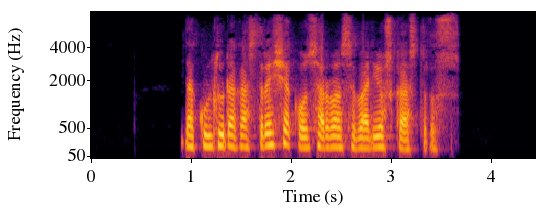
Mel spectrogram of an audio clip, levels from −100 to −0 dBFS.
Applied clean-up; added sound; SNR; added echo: none; none; none; none.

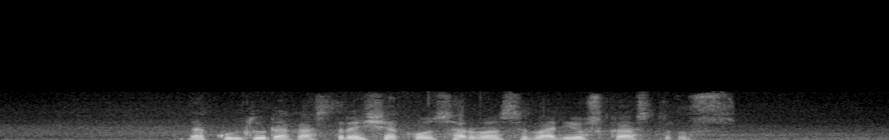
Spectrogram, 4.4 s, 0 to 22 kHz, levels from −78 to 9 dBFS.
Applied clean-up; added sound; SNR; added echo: none; Motor vehicle (road); 20 dB; none.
